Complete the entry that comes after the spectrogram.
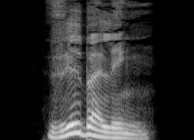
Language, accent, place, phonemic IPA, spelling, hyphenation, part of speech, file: German, Germany, Berlin, /ˈzɪlbɐlɪŋ/, Silberling, Sil‧ber‧ling, noun, De-Silberling.ogg
- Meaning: silverling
